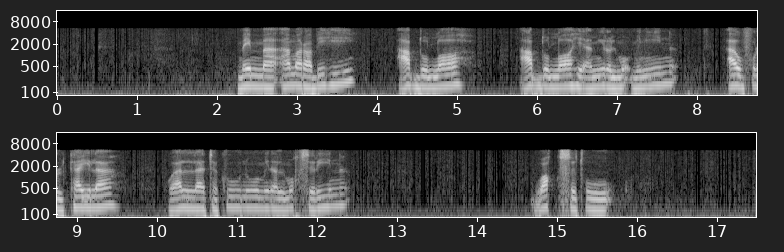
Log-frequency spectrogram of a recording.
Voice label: arabic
